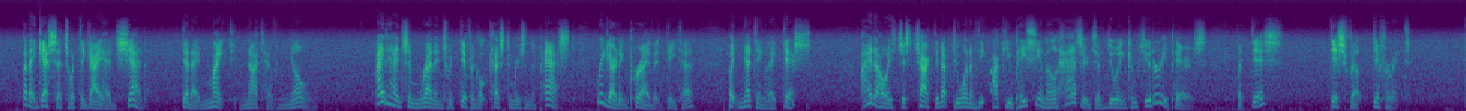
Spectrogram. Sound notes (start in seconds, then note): none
